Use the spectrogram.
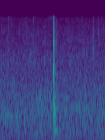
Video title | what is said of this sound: Los herederos de Stradivarius - Documental | Hay algo que lo obstruye. El sonido raspa. No tiene un tono claro. Hay dos tonos.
